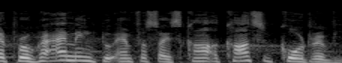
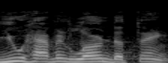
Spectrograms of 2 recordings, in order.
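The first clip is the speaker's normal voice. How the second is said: put-on grim voice, lower; 2 semitones lower, 3 dB quieter than usual. Describing a computer that speaks when someone breaks the build, use a mock grim voice. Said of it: "in a very grim voice".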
